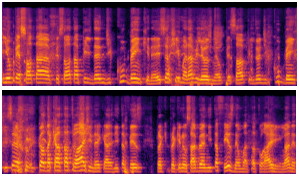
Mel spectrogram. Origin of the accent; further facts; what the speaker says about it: Blumenau, Santa Catarina, Brazil; sou de Blumenau também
